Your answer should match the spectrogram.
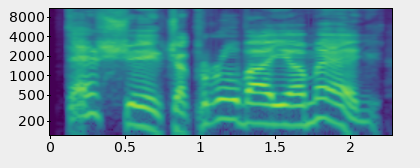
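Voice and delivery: high, slow mocking challenge; defiant dare. A narrator's reading. Wallenstein daring Hannibal, high mocking voice. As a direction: dare him to try.

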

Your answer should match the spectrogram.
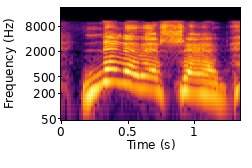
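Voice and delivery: slow, loud, high cry; beside herself, shouting. A narrator's reading. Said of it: "kiáltott magán kívül".

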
